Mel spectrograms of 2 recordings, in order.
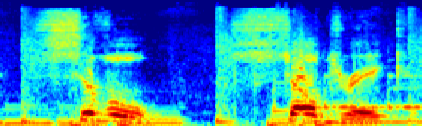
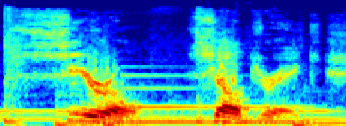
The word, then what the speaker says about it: Cyril Sheldrake: It's Squire Civil Sheldrake first appeared in Batman number 62 in 1950. This is also his first appearance alongside of the superhero he sidekicks for. I mispronounced his name. Cyril Sheldrake.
